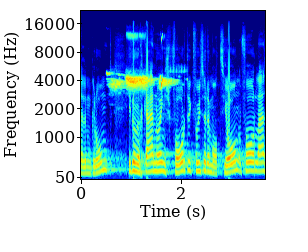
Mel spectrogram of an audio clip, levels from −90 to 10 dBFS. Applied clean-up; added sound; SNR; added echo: none; Bird vocalization, bird call, bird song; -4 dB; none.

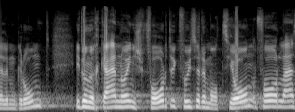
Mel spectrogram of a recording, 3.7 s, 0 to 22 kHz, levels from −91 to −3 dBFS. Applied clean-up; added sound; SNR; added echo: none; none; none; none.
